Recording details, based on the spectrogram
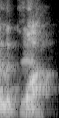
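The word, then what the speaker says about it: Lacroix: saying they call it everybody over here calls it lroy and I'm not saying that it's not the incorrect pronounce pronunciation it's by laqua okay yeah exactly anyways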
